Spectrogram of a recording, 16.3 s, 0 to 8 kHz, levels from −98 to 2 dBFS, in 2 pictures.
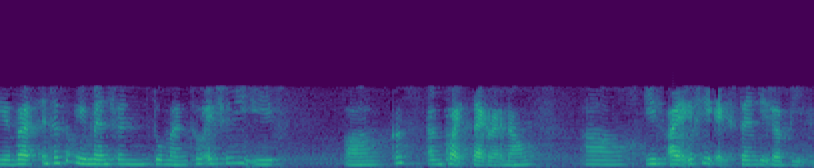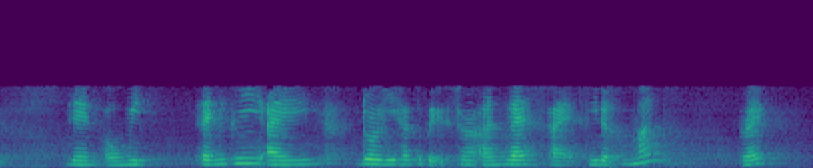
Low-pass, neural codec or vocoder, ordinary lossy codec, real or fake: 7.2 kHz; codec, 16 kHz, about 1 kbps, DyCAST, with the encoder's durations; AAC, 16 kbps; fake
